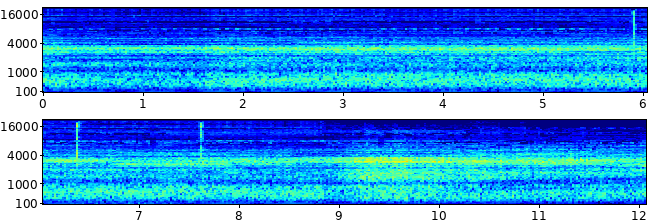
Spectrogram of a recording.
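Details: Tempest multi-band radio from a scrapyard: constant hissing static with a low hum and faint warbling whine, present even with the volume off. Cause unclear, and the batteries tried were dead.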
